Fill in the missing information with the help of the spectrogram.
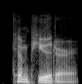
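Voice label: "computer", American English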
